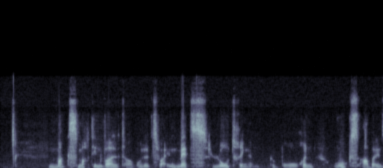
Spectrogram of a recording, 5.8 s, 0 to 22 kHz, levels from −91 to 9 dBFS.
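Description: Comfort noise in place of the background occurs from 0.55 to 0.67 s. For those 120 ms the room's textured background, about 40 dB below the loudest sound, becomes a smooth, featureless hiss that shifts by about 2 dB. The likely cause is discontinuous transmission of the Opus kind, with the receiver synthesising filler noise.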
